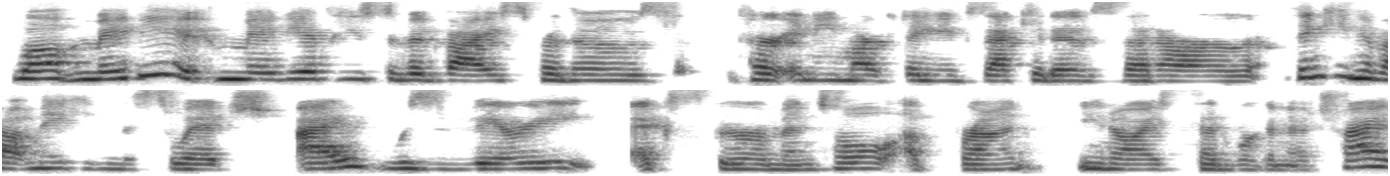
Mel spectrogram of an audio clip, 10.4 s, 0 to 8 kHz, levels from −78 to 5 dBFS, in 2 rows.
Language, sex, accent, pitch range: English, female, American, 180-205 Hz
